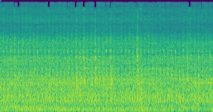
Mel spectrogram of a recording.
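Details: Idling engine with a fast, busy knocking rattle from a noisy car AC compressor, fixed without replacing the compressor.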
